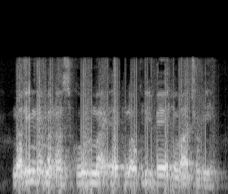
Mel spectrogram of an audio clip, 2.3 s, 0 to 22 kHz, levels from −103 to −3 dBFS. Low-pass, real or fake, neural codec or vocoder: 7.2 kHz; fake; vocoder, 44.1 kHz, 128 mel bands, Pupu-Vocoder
